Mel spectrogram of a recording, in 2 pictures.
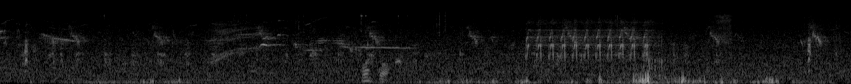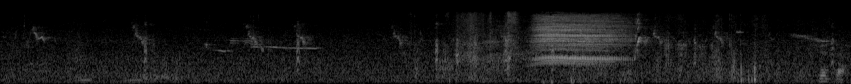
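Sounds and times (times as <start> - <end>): bird trill: 2.1 - 4.2, 13.8 - 15.2
bird whistle: 13.8 - 15.0.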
